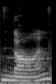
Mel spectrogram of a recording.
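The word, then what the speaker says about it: Na'an: His name is Naan, like the naan bread you could get at an Indian restaurant, only his name is spelled N-A apostrophe A-N.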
